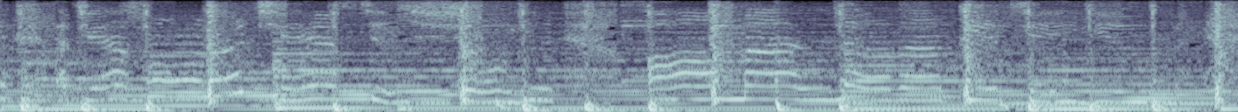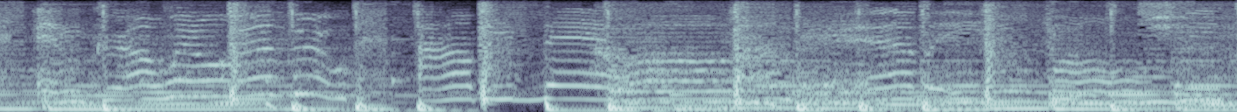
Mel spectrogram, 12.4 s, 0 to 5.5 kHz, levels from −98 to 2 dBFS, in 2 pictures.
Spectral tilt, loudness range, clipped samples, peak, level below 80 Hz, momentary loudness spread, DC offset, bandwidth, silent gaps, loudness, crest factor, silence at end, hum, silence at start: -7 dB/octave; 1 LU; under 0.1%; 0 dBFS; -24 dBFS; 3 LU; under 0.1%; 5.4 kHz; none; -16 LUFS; 16 dB; 0 s; none; 0 s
